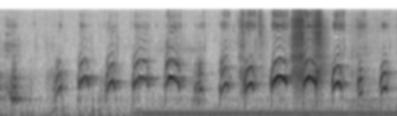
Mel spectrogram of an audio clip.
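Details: Two female Staffordshire Bull Terrier puppies from a kennel litter give thin, rising-and-falling whimpers about twice a second, voices overlapping, over a low steady electrical hum.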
